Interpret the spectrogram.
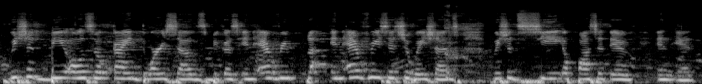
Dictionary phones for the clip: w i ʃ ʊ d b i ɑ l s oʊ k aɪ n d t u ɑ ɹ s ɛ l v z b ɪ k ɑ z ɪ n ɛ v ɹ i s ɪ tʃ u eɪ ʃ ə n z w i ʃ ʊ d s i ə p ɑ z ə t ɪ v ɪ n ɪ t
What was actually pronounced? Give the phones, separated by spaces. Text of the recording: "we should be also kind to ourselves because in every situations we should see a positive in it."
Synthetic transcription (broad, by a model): w i ʃ ʊ d b i ɑ l s oʊ k aɪ n d t u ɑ ɹ s ɛ l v s b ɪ k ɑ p ɪ n ɛ v ɹ i s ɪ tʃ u eɪ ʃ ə n s w i ʃ ʊ d s i ə p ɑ s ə t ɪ v ɪ n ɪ t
